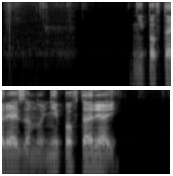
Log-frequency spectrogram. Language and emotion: Russian, angry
